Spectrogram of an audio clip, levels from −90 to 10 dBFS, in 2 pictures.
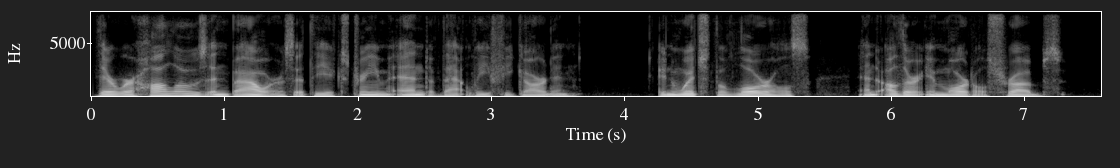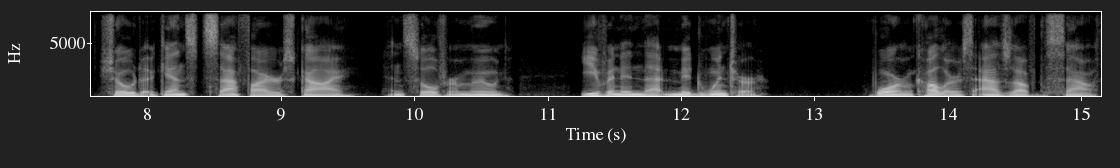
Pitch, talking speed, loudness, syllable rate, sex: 120 Hz, 150 wpm, -18 LUFS, 4.7 syllables/s, male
